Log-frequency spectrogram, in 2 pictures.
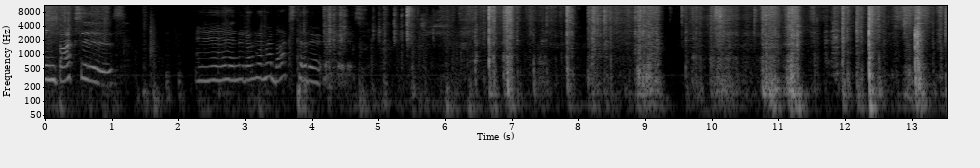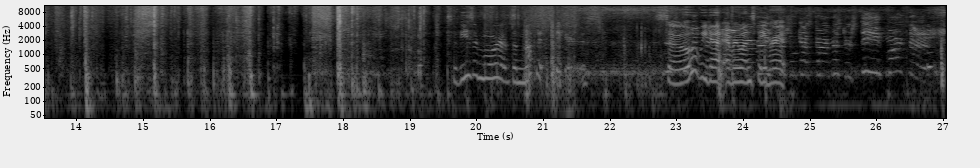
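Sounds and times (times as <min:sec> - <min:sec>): packaging rustling and knocking: 0:06.1 - 0:22.8
box cutter scraping cardboard: 0:06.4 - 0:21.8
tape and cardboard ripping: 0:06.5 - 0:21.4.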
